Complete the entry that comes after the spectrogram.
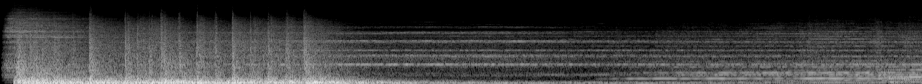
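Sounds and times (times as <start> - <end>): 
boss battle cue ending: 0.1 - 4.6.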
